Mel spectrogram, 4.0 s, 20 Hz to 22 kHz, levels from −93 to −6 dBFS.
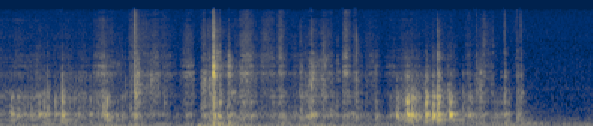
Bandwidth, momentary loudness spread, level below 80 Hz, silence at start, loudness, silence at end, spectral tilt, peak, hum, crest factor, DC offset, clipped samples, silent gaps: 16.5 kHz; 17 LU; -50 dBFS; 0 s; -33 LUFS; 0 s; -4 dB/octave; -4 dBFS; none; 30 dB; under 0.1%; under 0.1%; none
